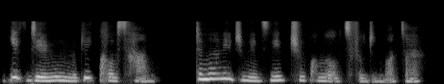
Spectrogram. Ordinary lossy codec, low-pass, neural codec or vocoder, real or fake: none; none; codec, 16 kHz, 0.5 kbps, FreqCodec, smaller model; fake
